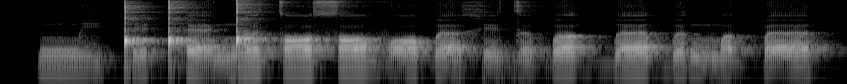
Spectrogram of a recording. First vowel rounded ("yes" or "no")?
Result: no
